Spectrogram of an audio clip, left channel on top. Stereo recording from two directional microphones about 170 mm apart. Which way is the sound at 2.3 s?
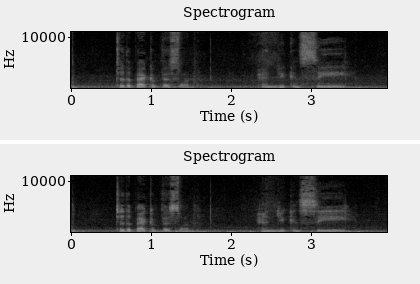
5° right (ahead or behind).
